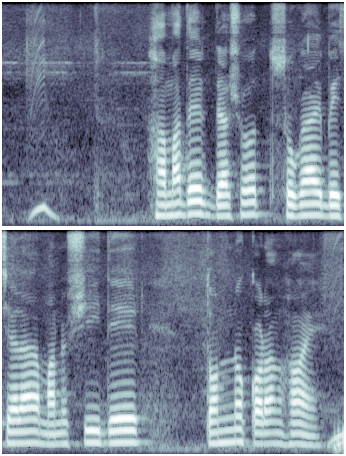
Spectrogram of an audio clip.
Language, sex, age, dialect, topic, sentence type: Bengali, male, 18-24, Rajbangshi, banking, statement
